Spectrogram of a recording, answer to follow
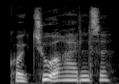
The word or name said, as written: korrekturrettelse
